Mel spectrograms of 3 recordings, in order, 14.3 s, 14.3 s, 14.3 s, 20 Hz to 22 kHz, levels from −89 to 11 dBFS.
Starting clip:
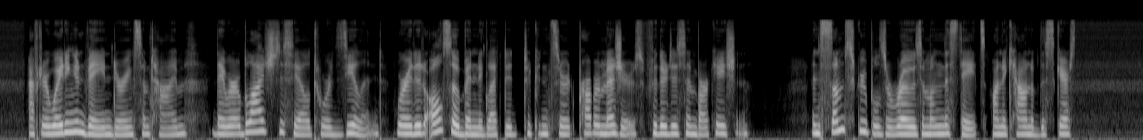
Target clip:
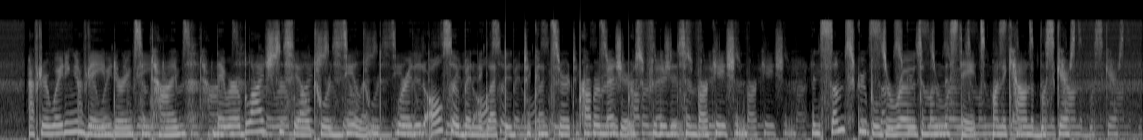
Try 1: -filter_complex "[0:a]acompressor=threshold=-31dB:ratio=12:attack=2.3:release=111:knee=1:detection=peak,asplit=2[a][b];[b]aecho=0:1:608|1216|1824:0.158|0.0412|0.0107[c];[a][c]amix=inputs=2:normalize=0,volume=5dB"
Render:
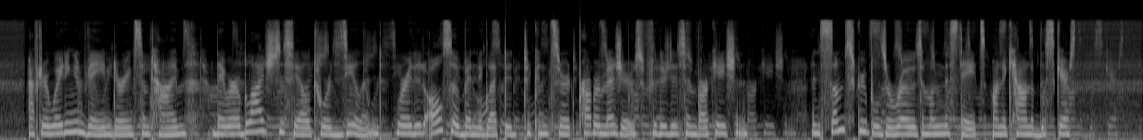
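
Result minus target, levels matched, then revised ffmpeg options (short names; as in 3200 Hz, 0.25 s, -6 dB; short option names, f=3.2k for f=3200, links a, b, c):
echo-to-direct -7.5 dB
-filter_complex "[0:a]acompressor=threshold=-31dB:ratio=12:attack=2.3:release=111:knee=1:detection=peak,asplit=2[a][b];[b]aecho=0:1:608|1216|1824:0.376|0.0977|0.0254[c];[a][c]amix=inputs=2:normalize=0,volume=5dB"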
